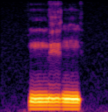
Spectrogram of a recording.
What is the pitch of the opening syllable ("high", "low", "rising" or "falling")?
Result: low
